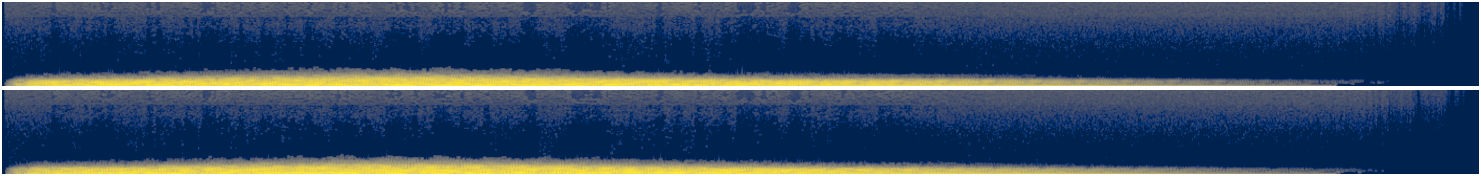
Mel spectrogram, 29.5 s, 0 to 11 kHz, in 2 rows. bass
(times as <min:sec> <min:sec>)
0:00.1 0:11.3, 0:14.9 0:26.2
